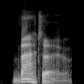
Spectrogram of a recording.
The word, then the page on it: bateau: British English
